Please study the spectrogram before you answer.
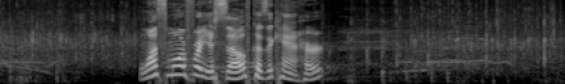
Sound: cheers and applause

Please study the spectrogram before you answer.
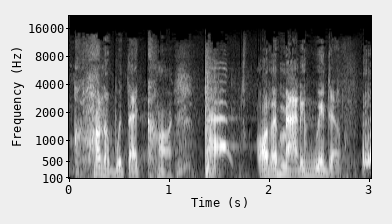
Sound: screeches

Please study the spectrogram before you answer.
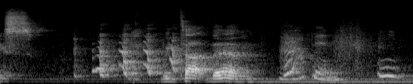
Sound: mom laughing

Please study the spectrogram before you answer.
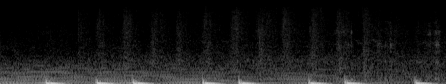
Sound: grass crunching under feet

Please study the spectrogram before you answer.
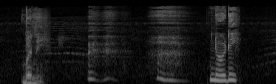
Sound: baby crying

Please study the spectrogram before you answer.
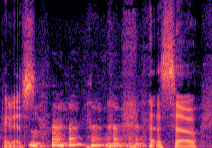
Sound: laugh

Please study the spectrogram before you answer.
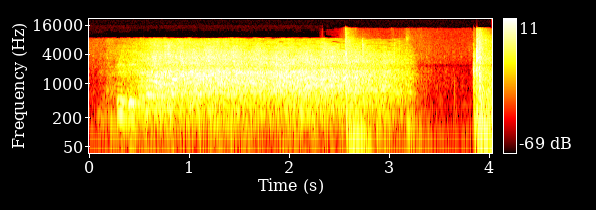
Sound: laughs

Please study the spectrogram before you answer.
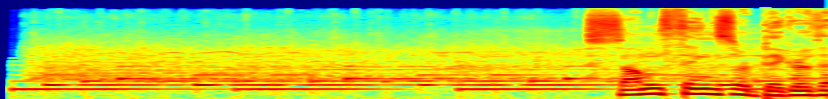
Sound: cheering hockey fans

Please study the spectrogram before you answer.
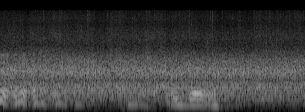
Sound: audience applauding

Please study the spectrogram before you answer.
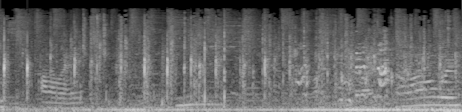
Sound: passengers clapping

